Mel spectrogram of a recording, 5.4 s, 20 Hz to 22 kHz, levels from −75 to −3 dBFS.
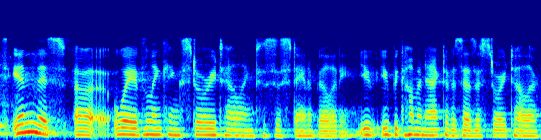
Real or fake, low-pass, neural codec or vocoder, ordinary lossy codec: real; 7.2 kHz; none; Opus, 64 kbps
